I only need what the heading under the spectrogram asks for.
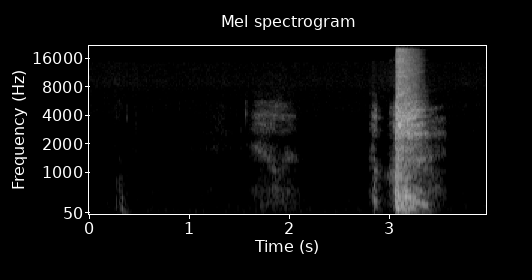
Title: Reviewing Paul walkers Mitsubishi Eclipse *sorry I sneezed *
